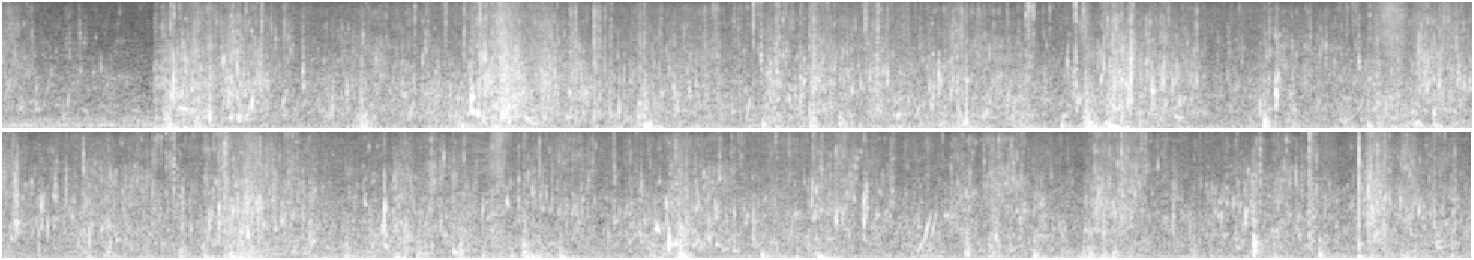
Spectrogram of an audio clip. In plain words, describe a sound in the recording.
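A paddle splashes and dips in water close by.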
